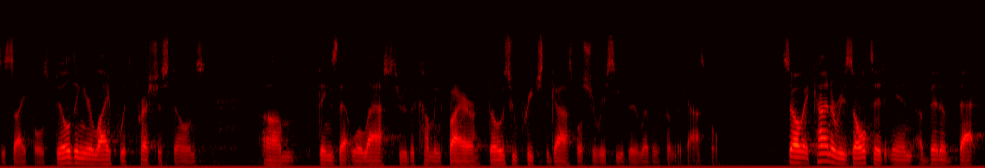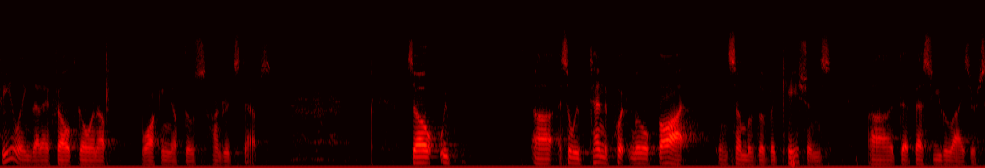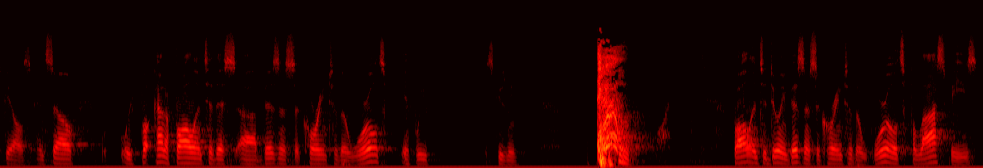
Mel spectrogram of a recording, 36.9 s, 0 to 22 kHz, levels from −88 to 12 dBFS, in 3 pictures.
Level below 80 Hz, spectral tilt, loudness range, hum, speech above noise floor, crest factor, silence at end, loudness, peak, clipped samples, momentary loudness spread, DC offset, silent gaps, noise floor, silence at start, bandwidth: -74 dBFS; -4.5 dB/octave; 17 LU; none; 36 dB; 32 dB; 0.1 s; -49 LUFS; -20 dBFS; under 0.1%; 16 LU; under 0.1%; none; -89 dBFS; 0 s; 10 kHz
